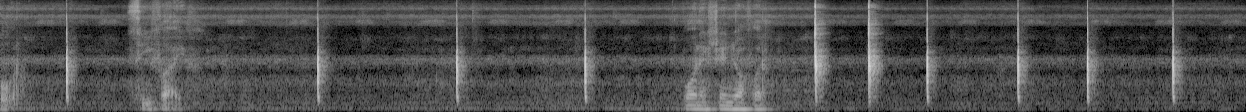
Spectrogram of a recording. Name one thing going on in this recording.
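A digital chess board clicks as each piece is moved.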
